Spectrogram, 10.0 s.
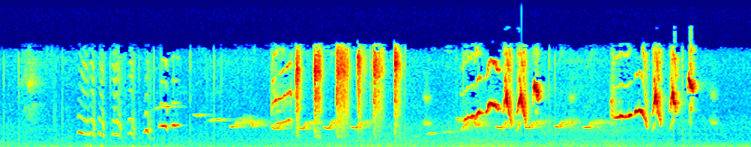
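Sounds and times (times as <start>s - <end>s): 
white-eye singing: 2.1s - 9.4s.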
